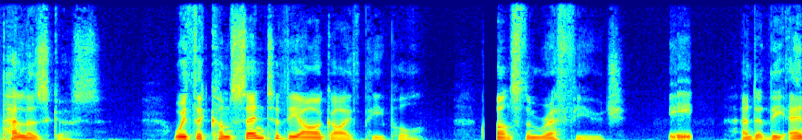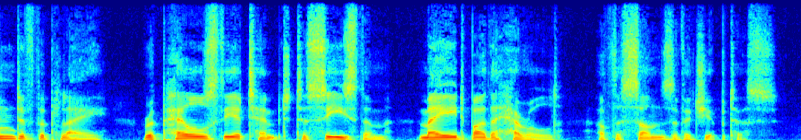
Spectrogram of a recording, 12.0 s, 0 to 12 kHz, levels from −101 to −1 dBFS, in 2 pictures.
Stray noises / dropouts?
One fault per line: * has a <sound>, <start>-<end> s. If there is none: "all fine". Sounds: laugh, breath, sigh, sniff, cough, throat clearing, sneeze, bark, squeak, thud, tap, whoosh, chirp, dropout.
* has a dropout, 3.6-3.7 s
* has a laugh, 5.0-5.2 s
